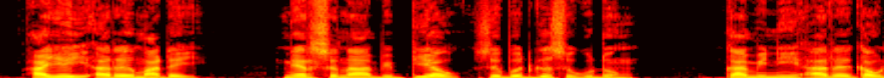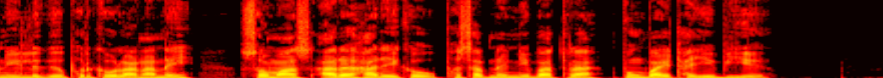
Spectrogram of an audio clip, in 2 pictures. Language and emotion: Bodo, neutral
